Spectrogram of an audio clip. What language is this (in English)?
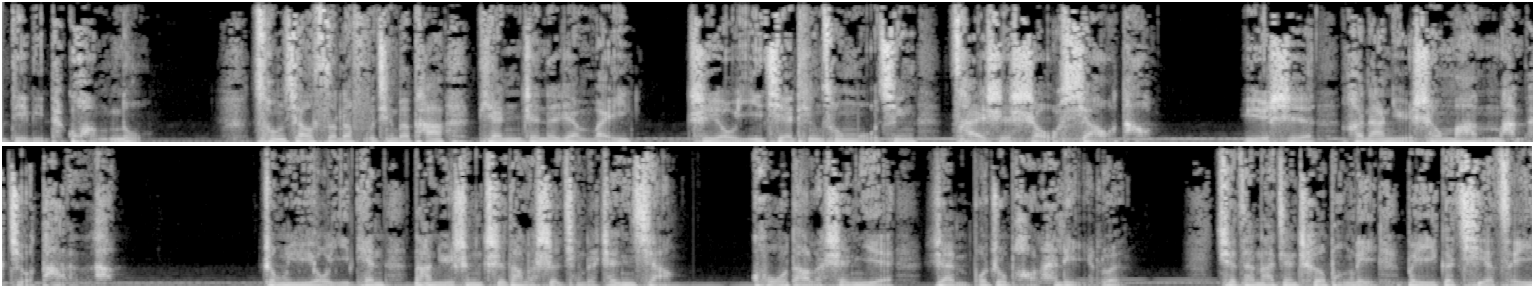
Chinese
